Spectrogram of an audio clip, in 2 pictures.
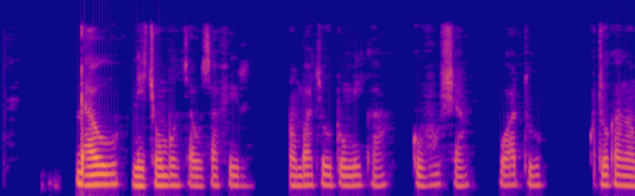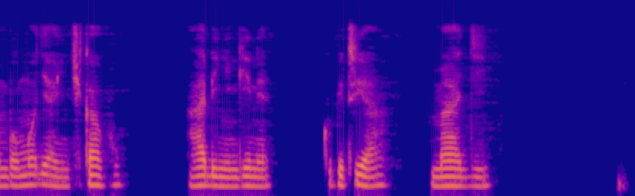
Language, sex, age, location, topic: Swahili, male, 18-24, Mombasa, government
